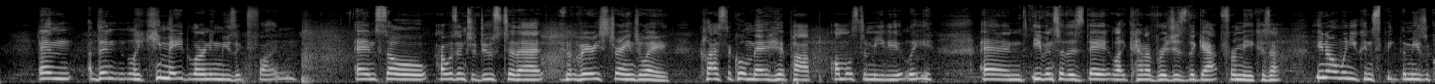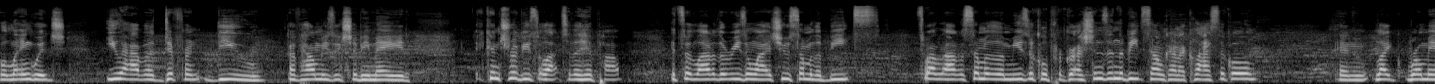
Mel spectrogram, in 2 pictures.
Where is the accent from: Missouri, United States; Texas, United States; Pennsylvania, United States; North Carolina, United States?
Texas, United States; Houston; also born or lived in Detroit; now in Minnesota, United States; I'm from Houston, Texas. What brought you? I'm born in Detroit, but...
